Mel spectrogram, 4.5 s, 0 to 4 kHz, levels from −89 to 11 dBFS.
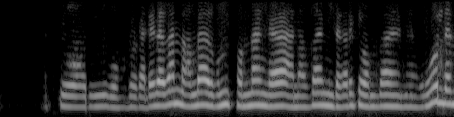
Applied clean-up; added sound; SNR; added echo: neural mask model DeepFilterNet 3.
